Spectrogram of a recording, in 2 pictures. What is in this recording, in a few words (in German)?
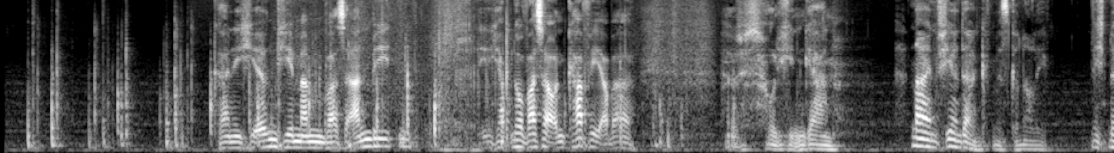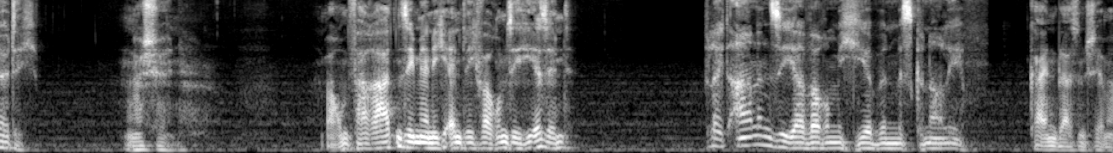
Dialog, Audiobook (Hörbuch), Lip-Sync (Synchron), German; Blutlinie 01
